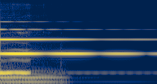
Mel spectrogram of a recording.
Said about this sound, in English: They are both on the ground, and you hear the bell. Ding, ding!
